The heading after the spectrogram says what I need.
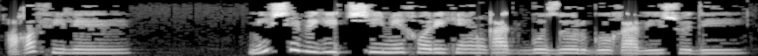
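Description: Lady doing a tiny curious frog kid from a bedtime story, eager questions, bouncy lively pitch, soft breathy tone. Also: no echo. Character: small playful frog child, curious and eager.

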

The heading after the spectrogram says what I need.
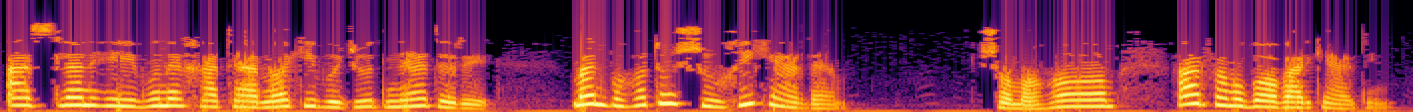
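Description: A woman's voice: on the high side, animated, no room sound. A woman voicing a small mischievous green frog in a storybook tale, speaking in a playful, teasing way, on a dull lo-fi recording.

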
